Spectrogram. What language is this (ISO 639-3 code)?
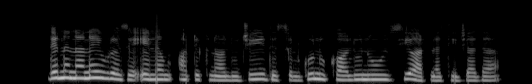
pus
